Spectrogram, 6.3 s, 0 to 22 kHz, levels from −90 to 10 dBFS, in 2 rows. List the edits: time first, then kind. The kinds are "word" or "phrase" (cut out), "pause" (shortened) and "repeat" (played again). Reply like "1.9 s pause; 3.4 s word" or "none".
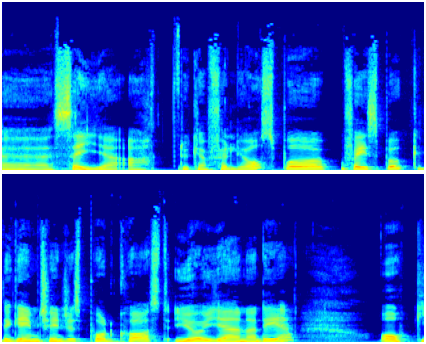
1.3 s word; 2.5 s word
